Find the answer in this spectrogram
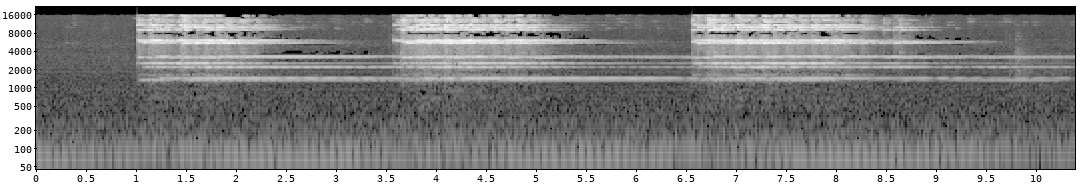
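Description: Altar bells rung three times, about two and a half to three seconds apart, at the elevation of the chalice after the consecration. Each ring is a bright jangle that fades out over a couple of seconds.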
